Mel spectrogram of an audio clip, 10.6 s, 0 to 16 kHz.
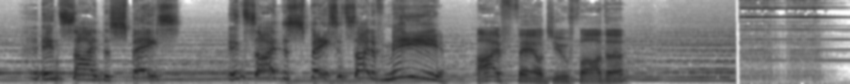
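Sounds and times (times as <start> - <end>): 
speech: 0.4 - 8.0
telephone bell ringing for an incoming call: 9.2 - 10.6.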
